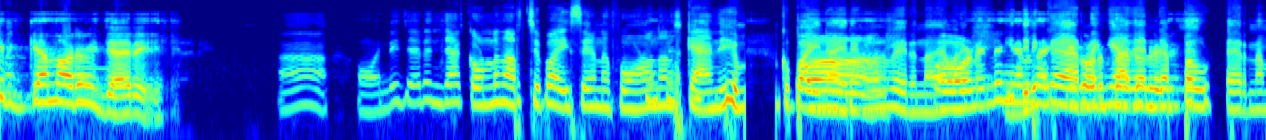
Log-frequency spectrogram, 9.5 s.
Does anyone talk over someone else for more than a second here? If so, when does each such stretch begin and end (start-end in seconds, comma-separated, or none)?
7.0-8.8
